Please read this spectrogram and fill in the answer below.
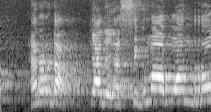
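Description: Only speech: a man lecturing in Hindi.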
